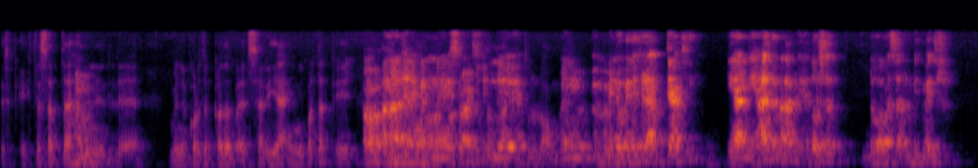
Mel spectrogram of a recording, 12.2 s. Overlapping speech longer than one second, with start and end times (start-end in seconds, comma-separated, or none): 4.8-6.2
